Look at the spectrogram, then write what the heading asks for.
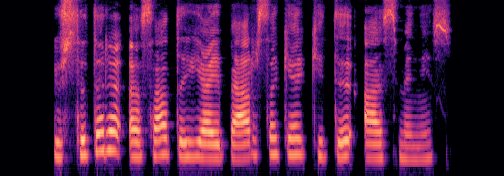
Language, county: Lithuanian, Vilnius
